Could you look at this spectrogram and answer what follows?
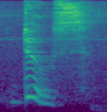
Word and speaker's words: Doucce: all that was in this box from juice Deuce that's how you pronounce it I um when I was showing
